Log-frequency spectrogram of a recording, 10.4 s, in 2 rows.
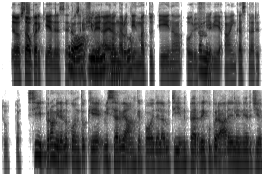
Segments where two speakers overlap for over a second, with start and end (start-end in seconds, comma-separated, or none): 1.3-2.7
